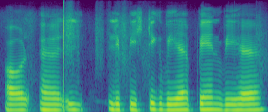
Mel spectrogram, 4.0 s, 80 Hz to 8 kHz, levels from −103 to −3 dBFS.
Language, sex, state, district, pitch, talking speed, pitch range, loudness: Hindi, male, Bihar, Patna, 150 Hz, 105 wpm, 145-155 Hz, -19 LUFS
